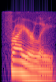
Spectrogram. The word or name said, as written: friarly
